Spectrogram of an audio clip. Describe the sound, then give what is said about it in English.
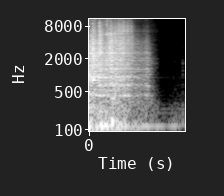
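Dice clatter and tumble across a hard surface for about a second, a loud rattling burst that quickly settles into silence. “The dice saith, coffee it shall be.”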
